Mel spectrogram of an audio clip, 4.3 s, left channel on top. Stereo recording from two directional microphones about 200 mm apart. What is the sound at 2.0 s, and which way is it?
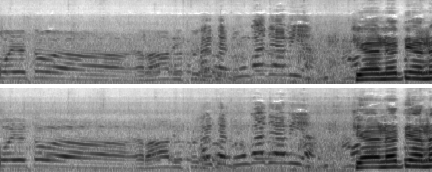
Speech, 40° right (ahead or behind).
